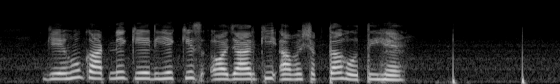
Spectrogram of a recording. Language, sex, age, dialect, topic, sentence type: Hindi, female, 18-24, Awadhi Bundeli, agriculture, question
